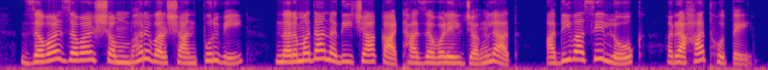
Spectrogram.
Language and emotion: Marathi, neutral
